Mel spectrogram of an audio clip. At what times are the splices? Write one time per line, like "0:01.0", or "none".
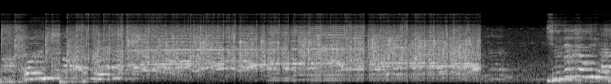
0:04.8

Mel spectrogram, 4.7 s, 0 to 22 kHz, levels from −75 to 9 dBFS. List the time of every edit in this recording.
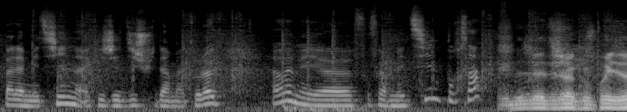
0:03.8

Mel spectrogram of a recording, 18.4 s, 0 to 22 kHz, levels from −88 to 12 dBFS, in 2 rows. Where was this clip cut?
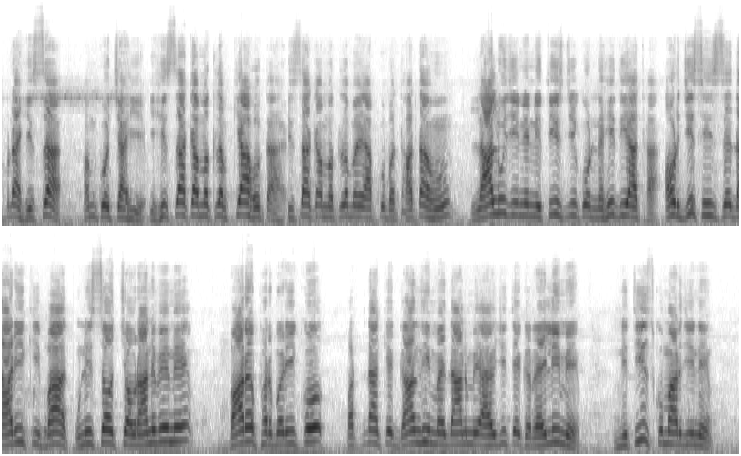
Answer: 0:01.8
0:03.6
0:05.8
0:08.1
0:10.1

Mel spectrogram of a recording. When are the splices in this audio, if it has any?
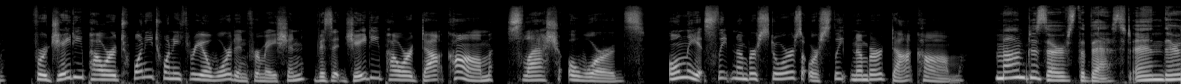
0:09.8

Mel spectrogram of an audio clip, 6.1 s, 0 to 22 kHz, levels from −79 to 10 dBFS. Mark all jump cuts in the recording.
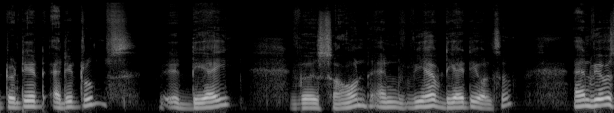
0:01.5
0:02.9
0:04.0

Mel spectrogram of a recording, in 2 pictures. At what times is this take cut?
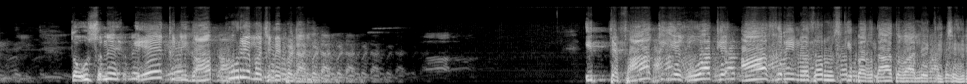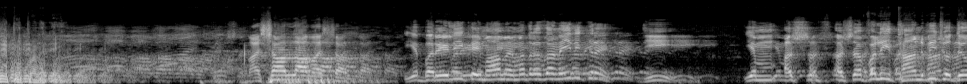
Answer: none

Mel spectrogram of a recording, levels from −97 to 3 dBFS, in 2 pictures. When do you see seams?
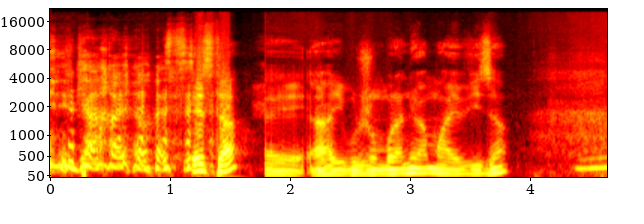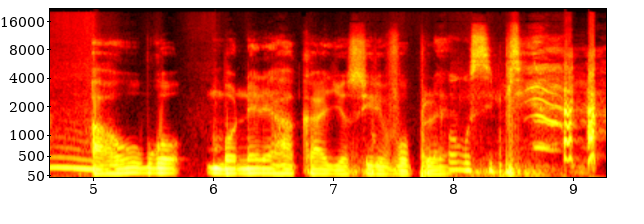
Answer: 0:01.8

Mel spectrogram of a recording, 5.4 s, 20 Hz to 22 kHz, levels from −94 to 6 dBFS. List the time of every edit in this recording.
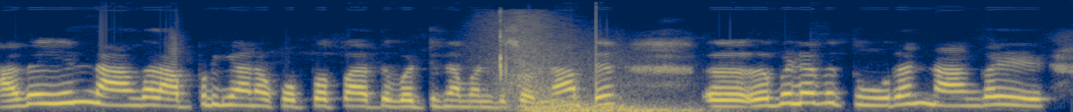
0:03.0

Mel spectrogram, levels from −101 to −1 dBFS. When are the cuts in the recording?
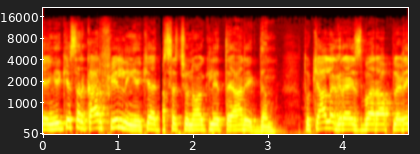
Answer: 0:01.6

